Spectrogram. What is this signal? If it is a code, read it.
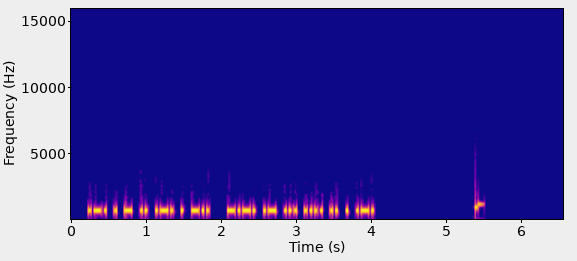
Morse code, heard as a keyed tone, about 35 wpm, 700 Hz. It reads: RETIRED CASHIER
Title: K1USN SST QSO Practice 35wpm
